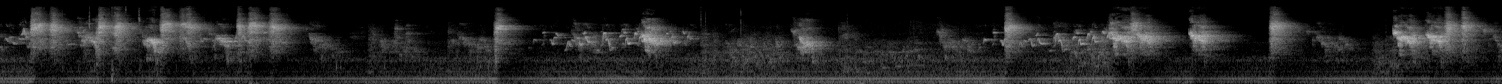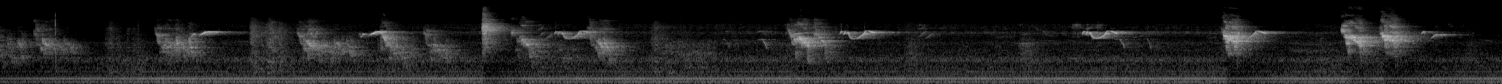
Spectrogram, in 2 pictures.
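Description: Small birds chirping in quick bursts of high notes throughout, with a few thin, held whistled notes in the second half, over a steady low hum.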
